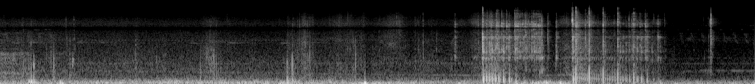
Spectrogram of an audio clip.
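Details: Echo SRM 225 two-stroke string trimmer, about two years old, cold start after a week unused, on choke with about 5 primes: fires and settles into steady buzzing idle with brief blips; starts easily, runs cleanly.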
